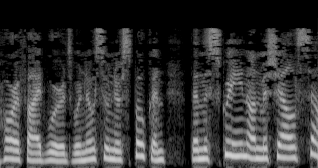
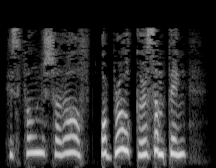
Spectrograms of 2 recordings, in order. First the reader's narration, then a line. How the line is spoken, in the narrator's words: Michelle gasped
